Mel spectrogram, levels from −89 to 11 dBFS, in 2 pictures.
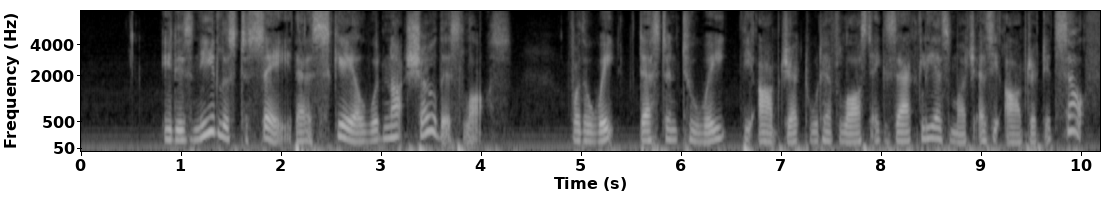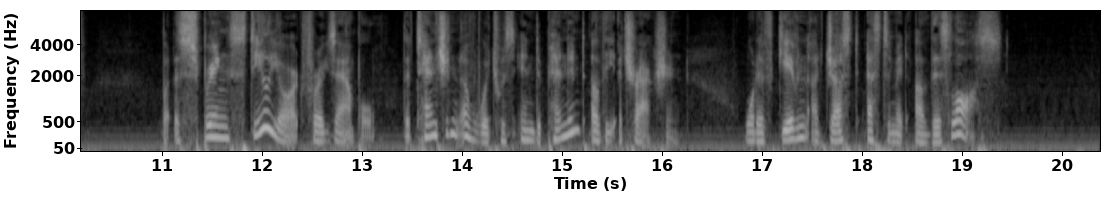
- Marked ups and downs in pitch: Yes, wide, 5.9 semitones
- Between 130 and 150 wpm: No, average, 160 wpm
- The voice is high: No, medium, 155 Hz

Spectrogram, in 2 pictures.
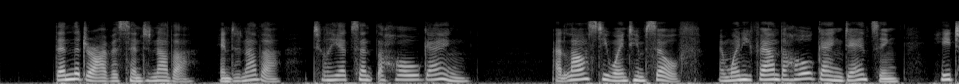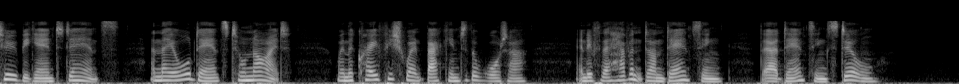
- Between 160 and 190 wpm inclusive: Yes, average, 180 wpm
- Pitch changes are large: Yes, wide, 5.7 semitones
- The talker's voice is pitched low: No, medium, 180 Hz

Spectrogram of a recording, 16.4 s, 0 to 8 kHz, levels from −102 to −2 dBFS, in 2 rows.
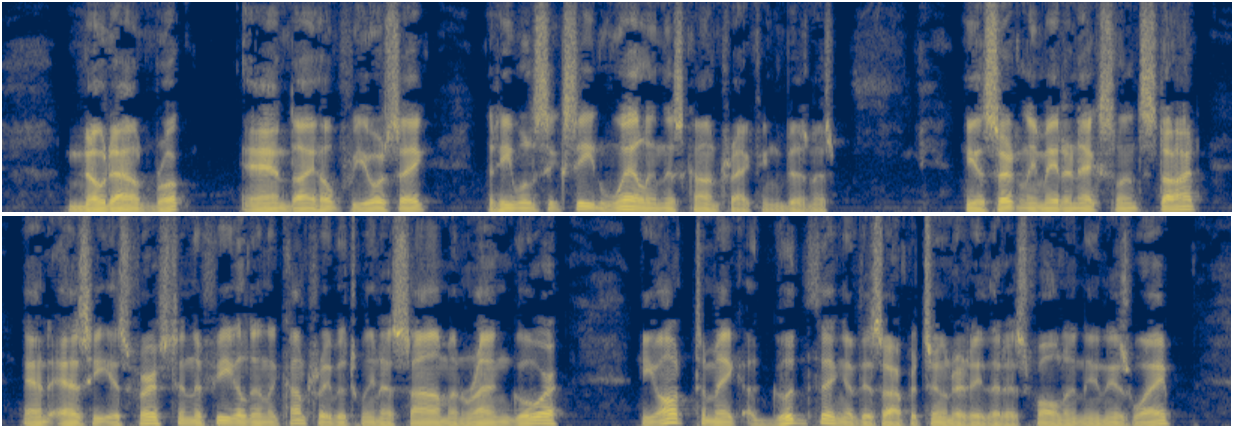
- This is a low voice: Yes, very low, 90 Hz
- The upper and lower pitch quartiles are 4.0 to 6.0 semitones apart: No, average, 3.3 semitones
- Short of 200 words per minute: No, fast, 205 wpm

